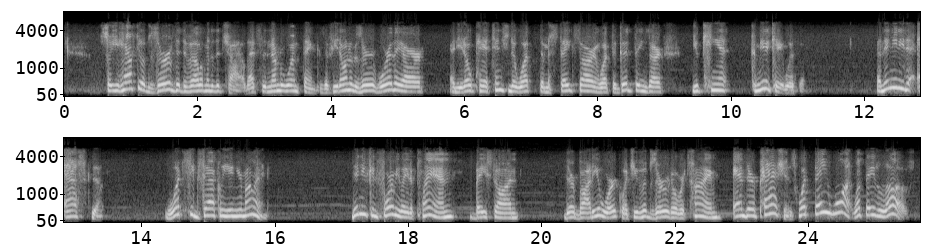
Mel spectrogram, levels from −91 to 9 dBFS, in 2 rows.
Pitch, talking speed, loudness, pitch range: 195 Hz, 190 wpm, -12 LUFS, 175-225 Hz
